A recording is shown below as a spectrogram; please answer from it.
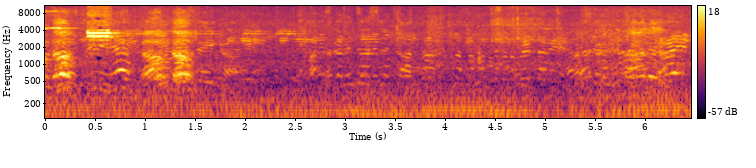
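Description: Voices shouting for the first second and a half, with a brief high tone about half a second in, then a steady low rumble of a motor vehicle engine on a street with faint crowd voices over it.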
